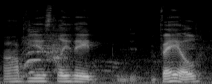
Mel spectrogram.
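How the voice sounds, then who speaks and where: A man giving casual game commentary in a halting, rambling way. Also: medium pitch, level tone, background noise. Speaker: gamer playing through a story quest. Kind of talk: casual game commentary, reading dialogue aloud.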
